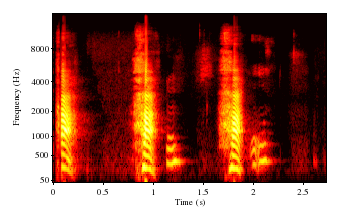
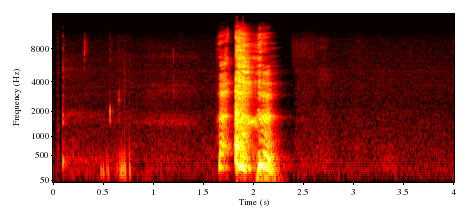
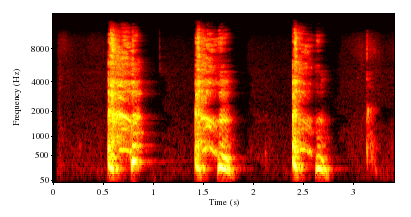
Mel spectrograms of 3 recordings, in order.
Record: {"exhalation_length": "2.7 s", "exhalation_amplitude": 32767, "exhalation_signal_mean_std_ratio": 0.29, "cough_length": "4.0 s", "cough_amplitude": 32321, "cough_signal_mean_std_ratio": 0.24, "three_cough_length": "3.4 s", "three_cough_amplitude": 22220, "three_cough_signal_mean_std_ratio": 0.4, "survey_phase": "beta (2021-08-13 to 2022-03-07)", "age": "18-44", "gender": "Female", "wearing_mask": "No", "symptom_none": true, "smoker_status": "Never smoked", "respiratory_condition_asthma": true, "respiratory_condition_other": false, "recruitment_source": "REACT", "submission_delay": "1 day", "covid_test_result": "Negative", "covid_test_method": "RT-qPCR", "influenza_a_test_result": "Negative", "influenza_b_test_result": "Negative"}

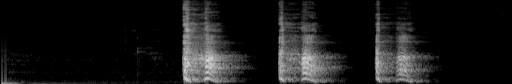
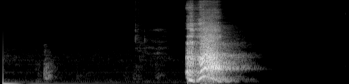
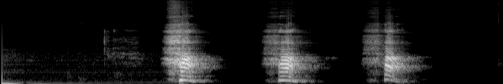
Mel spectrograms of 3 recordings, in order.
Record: {"three_cough_length": "5.1 s", "three_cough_amplitude": 32766, "three_cough_signal_mean_std_ratio": 0.34, "cough_length": "3.5 s", "cough_amplitude": 32768, "cough_signal_mean_std_ratio": 0.31, "exhalation_length": "5.0 s", "exhalation_amplitude": 32768, "exhalation_signal_mean_std_ratio": 0.34, "survey_phase": "beta (2021-08-13 to 2022-03-07)", "age": "65+", "gender": "Male", "wearing_mask": "No", "symptom_none": true, "smoker_status": "Ex-smoker", "respiratory_condition_asthma": false, "respiratory_condition_other": false, "recruitment_source": "REACT", "submission_delay": "1 day", "covid_test_result": "Negative", "covid_test_method": "RT-qPCR", "influenza_a_test_result": "Negative", "influenza_b_test_result": "Negative"}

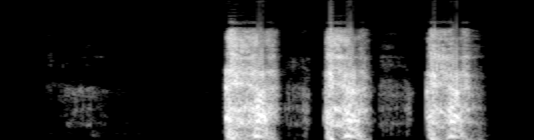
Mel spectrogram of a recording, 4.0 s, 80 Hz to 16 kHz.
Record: {"three_cough_length": "4.0 s", "three_cough_amplitude": 32768, "three_cough_signal_mean_std_ratio": 0.4, "survey_phase": "beta (2021-08-13 to 2022-03-07)", "age": "18-44", "gender": "Male", "wearing_mask": "No", "symptom_none": true, "smoker_status": "Never smoked", "respiratory_condition_asthma": false, "respiratory_condition_other": false, "recruitment_source": "REACT", "submission_delay": "3 days", "covid_test_result": "Negative", "covid_test_method": "RT-qPCR", "influenza_a_test_result": "Negative", "influenza_b_test_result": "Negative"}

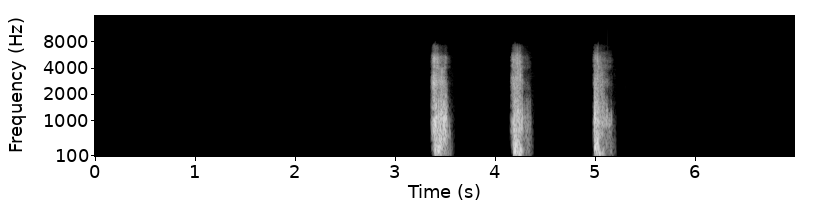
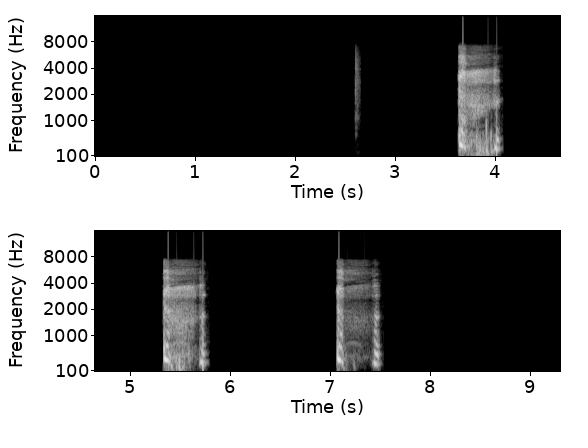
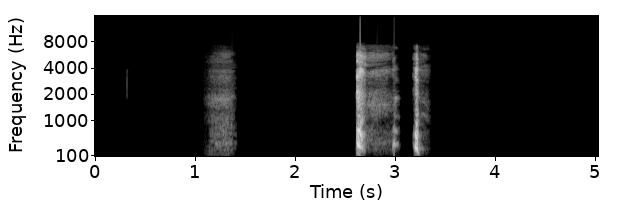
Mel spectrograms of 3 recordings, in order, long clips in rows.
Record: {"exhalation_length": "7.0 s", "exhalation_amplitude": 28150, "exhalation_signal_mean_std_ratio": 0.17, "three_cough_length": "9.3 s", "three_cough_amplitude": 29349, "three_cough_signal_mean_std_ratio": 0.21, "cough_length": "5.0 s", "cough_amplitude": 32266, "cough_signal_mean_std_ratio": 0.13, "survey_phase": "beta (2021-08-13 to 2022-03-07)", "age": "18-44", "gender": "Female", "wearing_mask": "No", "symptom_cough_any": true, "symptom_new_continuous_cough": true, "symptom_runny_or_blocked_nose": true, "symptom_shortness_of_breath": true, "symptom_sore_throat": true, "symptom_fatigue": true, "symptom_headache": true, "symptom_change_to_sense_of_smell_or_taste": true, "symptom_loss_of_taste": true, "symptom_onset": "4 days", "smoker_status": "Ex-smoker", "respiratory_condition_asthma": false, "respiratory_condition_other": false, "recruitment_source": "Test and Trace", "submission_delay": "4 days", "covid_test_result": "Negative", "covid_test_method": "LAMP"}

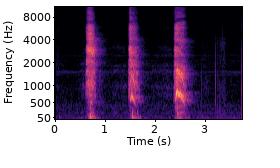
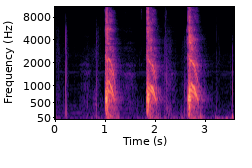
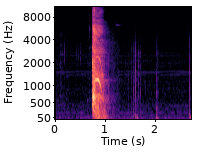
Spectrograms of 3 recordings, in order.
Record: {"exhalation_length": "3.8 s", "exhalation_amplitude": 12257, "exhalation_signal_mean_std_ratio": 0.29, "three_cough_length": "3.6 s", "three_cough_amplitude": 20994, "three_cough_signal_mean_std_ratio": 0.33, "cough_length": "2.7 s", "cough_amplitude": 32768, "cough_signal_mean_std_ratio": 0.22, "survey_phase": "beta (2021-08-13 to 2022-03-07)", "age": "18-44", "gender": "Female", "wearing_mask": "No", "symptom_shortness_of_breath": true, "symptom_abdominal_pain": true, "symptom_fatigue": true, "symptom_onset": "6 days", "smoker_status": "Never smoked", "respiratory_condition_asthma": true, "respiratory_condition_other": true, "recruitment_source": "REACT", "submission_delay": "2 days", "covid_test_result": "Negative", "covid_test_method": "RT-qPCR", "influenza_a_test_result": "Negative", "influenza_b_test_result": "Negative"}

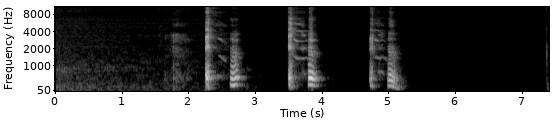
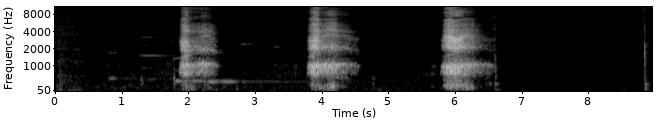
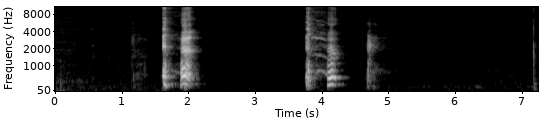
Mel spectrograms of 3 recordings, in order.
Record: {"three_cough_length": "7.4 s", "three_cough_amplitude": 32768, "three_cough_signal_mean_std_ratio": 0.24, "exhalation_length": "9.0 s", "exhalation_amplitude": 32703, "exhalation_signal_mean_std_ratio": 0.31, "cough_length": "7.3 s", "cough_amplitude": 32768, "cough_signal_mean_std_ratio": 0.22, "survey_phase": "beta (2021-08-13 to 2022-03-07)", "age": "65+", "gender": "Female", "wearing_mask": "No", "symptom_none": true, "smoker_status": "Ex-smoker", "respiratory_condition_asthma": false, "respiratory_condition_other": false, "recruitment_source": "REACT", "submission_delay": "2 days", "covid_test_result": "Negative", "covid_test_method": "RT-qPCR"}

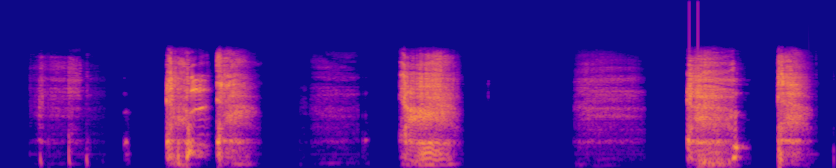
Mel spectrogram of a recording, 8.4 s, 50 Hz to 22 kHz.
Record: {"three_cough_length": "8.4 s", "three_cough_amplitude": 31227, "three_cough_signal_mean_std_ratio": 0.41, "survey_phase": "beta (2021-08-13 to 2022-03-07)", "age": "18-44", "gender": "Female", "wearing_mask": "No", "symptom_runny_or_blocked_nose": true, "symptom_headache": true, "symptom_change_to_sense_of_smell_or_taste": true, "symptom_loss_of_taste": true, "symptom_onset": "5 days", "smoker_status": "Current smoker (1 to 10 cigarettes per day)", "respiratory_condition_asthma": false, "respiratory_condition_other": false, "recruitment_source": "Test and Trace", "submission_delay": "2 days", "covid_test_result": "Positive", "covid_test_method": "RT-qPCR"}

